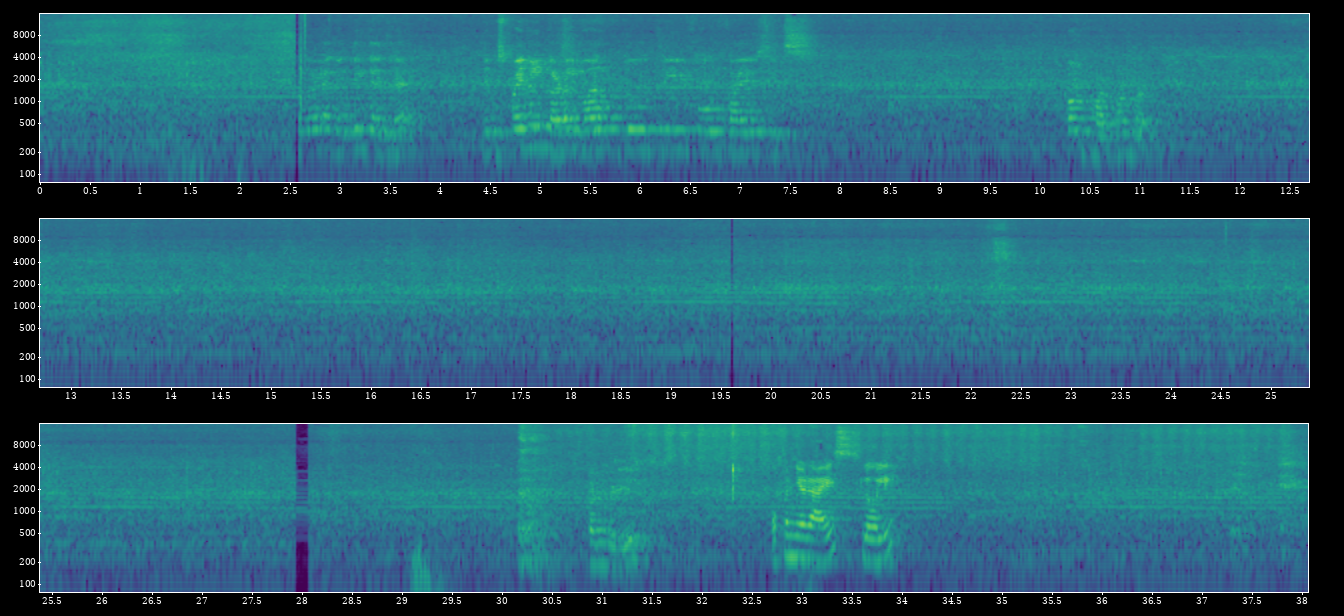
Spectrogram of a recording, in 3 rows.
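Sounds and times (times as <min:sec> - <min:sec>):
steady room hum: 0:00.0 - 0:38.0.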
